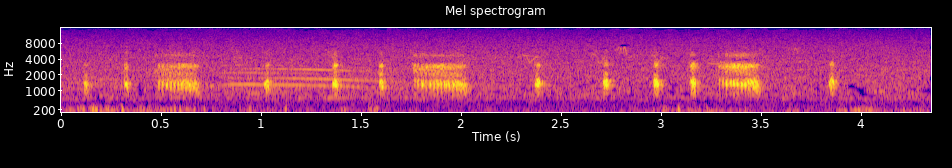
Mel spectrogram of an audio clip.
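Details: A red-legged partridge on Gran Canaria, Canary Islands, Spain, in November 2022 gives harsh, chuffing bursts mixed with short clipped notes, uneven and rapid over a few seconds, against a quiet background.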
